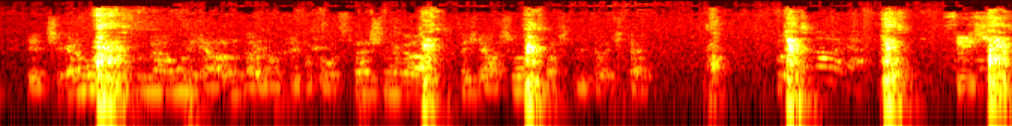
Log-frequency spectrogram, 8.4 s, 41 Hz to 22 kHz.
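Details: 8-month-old male Labrador with kennel cough caught at a dog park: run of harsh, honking coughs with rough, goose-like drawn sounds between them.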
